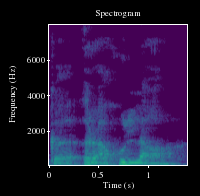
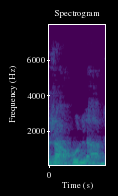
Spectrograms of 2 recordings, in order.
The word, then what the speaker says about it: Rahula: And Pem KEKULA, Actually, A is silent, like Rahula. In Sri Lanka, everyone saying Rahula, but actually it's a Rahul, right?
